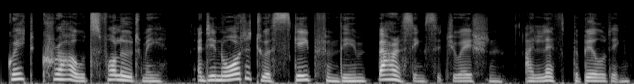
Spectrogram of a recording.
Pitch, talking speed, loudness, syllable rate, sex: 175 Hz, 160 wpm, -19 LUFS, 4.8 syllables/s, female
